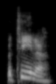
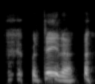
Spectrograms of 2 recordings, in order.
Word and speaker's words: patina: how do you say it's a patina yeah there you go sounds like petunia that's how remember it petunia patina ah you can have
